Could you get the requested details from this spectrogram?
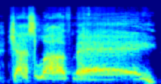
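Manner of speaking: high, very slow drawn-out cry; hammed-up anguished cry; mock desperate yell. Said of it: "punching himself in the face hella hard, going".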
